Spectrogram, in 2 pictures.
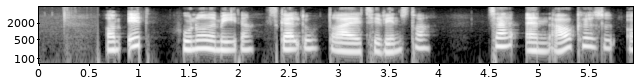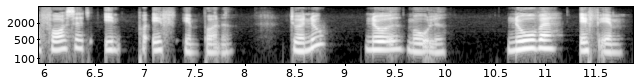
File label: tomtom voice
